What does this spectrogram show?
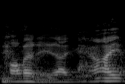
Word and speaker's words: Khalidi: Khalidi. I've mispronounced my own name. So please. How do you pronounce it? It's actually Khalidi, but nobody can pronounce it.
